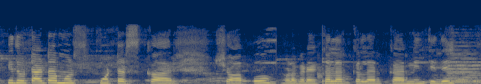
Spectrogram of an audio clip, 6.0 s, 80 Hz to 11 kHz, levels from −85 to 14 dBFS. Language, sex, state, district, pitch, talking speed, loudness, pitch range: Kannada, female, Karnataka, Raichur, 240 Hz, 100 wpm, -17 LUFS, 220-275 Hz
